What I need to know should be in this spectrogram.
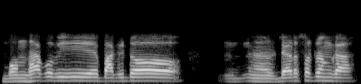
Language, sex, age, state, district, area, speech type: Odia, male, 18-30, Odisha, Balangir, urban, conversation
